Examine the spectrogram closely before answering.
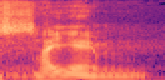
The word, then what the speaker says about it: Siam: Tulisannya Siam. Orang Barat membacanya sayem.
